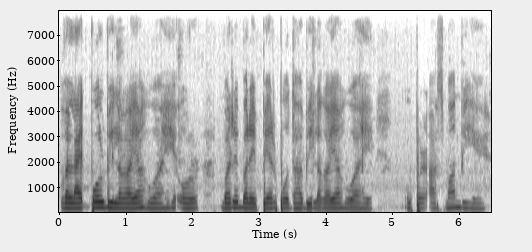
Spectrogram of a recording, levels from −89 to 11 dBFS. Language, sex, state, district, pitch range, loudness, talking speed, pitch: Hindi, female, Arunachal Pradesh, Longding, 190-205 Hz, -18 LUFS, 175 wpm, 195 Hz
